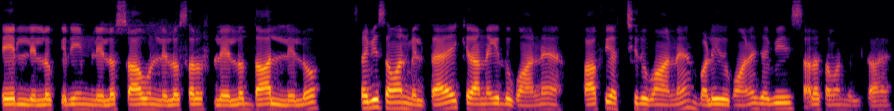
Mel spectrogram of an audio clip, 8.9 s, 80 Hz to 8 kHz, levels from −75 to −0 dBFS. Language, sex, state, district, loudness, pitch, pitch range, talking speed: Hindi, male, Uttar Pradesh, Jyotiba Phule Nagar, -17 LUFS, 135 Hz, 130-140 Hz, 240 wpm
